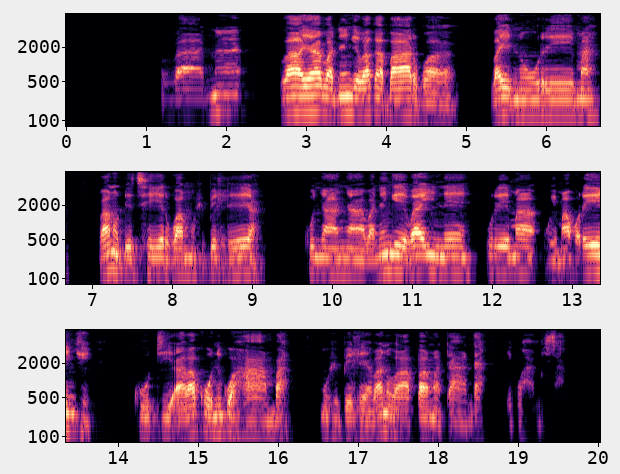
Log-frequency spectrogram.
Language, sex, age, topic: Ndau, female, 36-49, health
